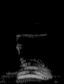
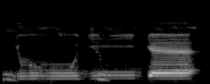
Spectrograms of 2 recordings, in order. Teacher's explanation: Jangan cu, tapi ju. Dia tidak ada aliran, dia tertahan. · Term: Jim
